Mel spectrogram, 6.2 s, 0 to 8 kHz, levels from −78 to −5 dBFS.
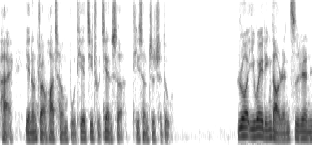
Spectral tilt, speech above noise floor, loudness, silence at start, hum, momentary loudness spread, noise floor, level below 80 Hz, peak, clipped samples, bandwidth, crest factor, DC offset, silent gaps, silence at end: -5.5 dB/octave; 50 dB; -28 LUFS; 0 s; none; 14 LU; -77 dBFS; -48 dBFS; -8 dBFS; under 0.1%; 8 kHz; 20 dB; under 0.1%; none; 0 s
